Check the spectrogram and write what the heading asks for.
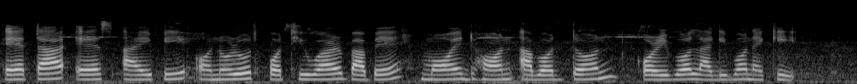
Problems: constant background noise, background conversations at intervals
